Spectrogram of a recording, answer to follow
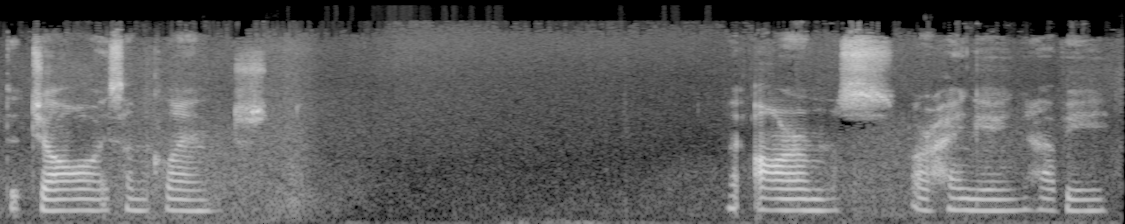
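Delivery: calm meditation voice with long, unhurried pauses; soothing, evenly paced relaxation guidance; guided meditation. Acted. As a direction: guide the listener gently into stillness, phrase by phrase.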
